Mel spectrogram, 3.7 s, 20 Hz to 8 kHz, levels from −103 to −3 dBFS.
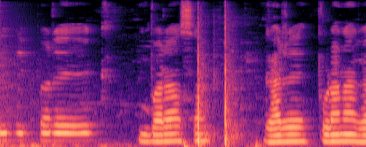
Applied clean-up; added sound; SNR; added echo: classical method log-MMSE.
